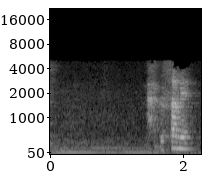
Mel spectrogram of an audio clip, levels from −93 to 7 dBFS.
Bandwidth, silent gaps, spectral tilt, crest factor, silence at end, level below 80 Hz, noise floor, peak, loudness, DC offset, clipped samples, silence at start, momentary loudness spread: 5.2 kHz; none; -2.5 dB/octave; 24 dB; 0.1 s; -50 dBFS; -50 dBFS; -8 dBFS; -27 LUFS; under 0.1%; under 0.1%; 0 s; 26 LU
